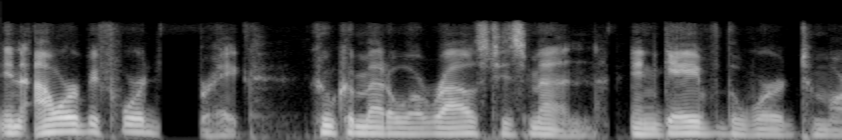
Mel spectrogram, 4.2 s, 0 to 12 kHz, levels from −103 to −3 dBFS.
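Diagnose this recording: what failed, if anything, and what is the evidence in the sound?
Radio errors dropped AMR speech frames: 0.79–1.02 s drops to near silence within two frames (about 200 ms, fitting ten 20 ms frames); 3.03–3.08 s briefly dips.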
